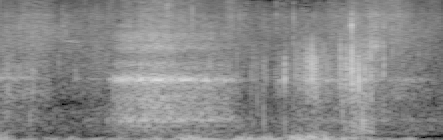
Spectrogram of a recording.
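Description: A hiker's footsteps scuffing on a steep slope of loose dirt and gravel, with heavy breathing.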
